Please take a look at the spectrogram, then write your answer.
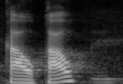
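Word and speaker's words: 高考: n namanya ada tesnya namanya G tulisannya gaauau dibacanya kaau kau itu gila-gilaan dia harus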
